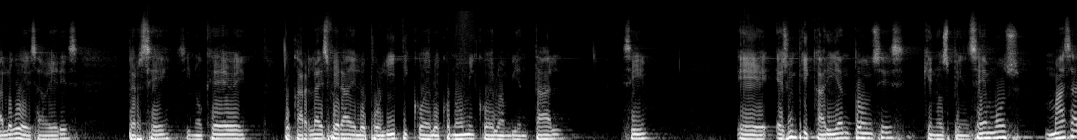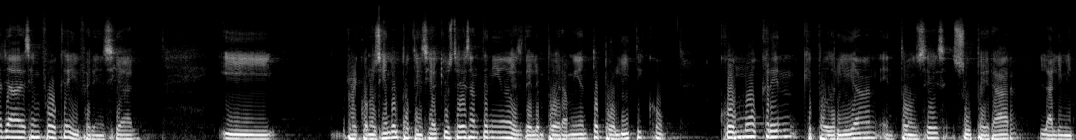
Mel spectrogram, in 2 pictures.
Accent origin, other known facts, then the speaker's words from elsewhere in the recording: Risaralda, Colombia; yo soy del departamento de Risaralda.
